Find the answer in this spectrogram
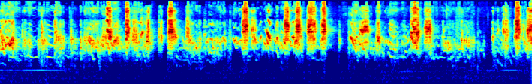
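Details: Budgies from a pet breeding pair chirping almost nonstop, a dense run of bright, high twittering notes with short squawks mixed in.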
